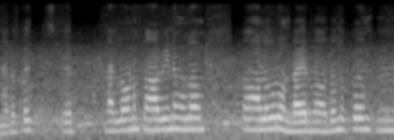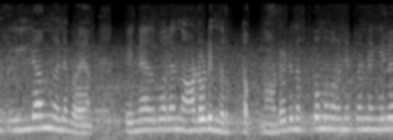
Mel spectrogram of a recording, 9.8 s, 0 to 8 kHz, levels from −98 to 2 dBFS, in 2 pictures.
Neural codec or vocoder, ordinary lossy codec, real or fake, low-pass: none; none; real; 7.2 kHz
